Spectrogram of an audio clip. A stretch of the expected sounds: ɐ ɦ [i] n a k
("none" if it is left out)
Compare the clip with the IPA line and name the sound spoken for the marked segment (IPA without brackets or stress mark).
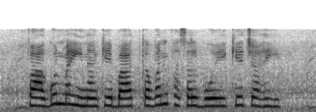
iː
